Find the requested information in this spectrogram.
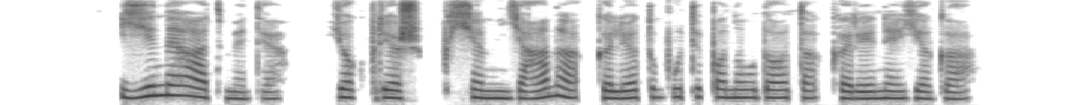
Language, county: Lithuanian, Vilnius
